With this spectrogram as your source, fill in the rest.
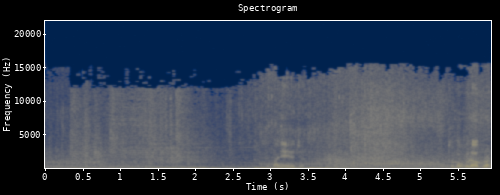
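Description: Tyres skid and scrape over loose sand.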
